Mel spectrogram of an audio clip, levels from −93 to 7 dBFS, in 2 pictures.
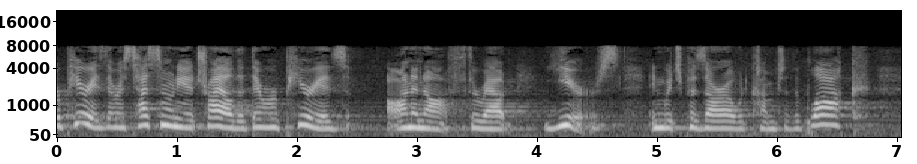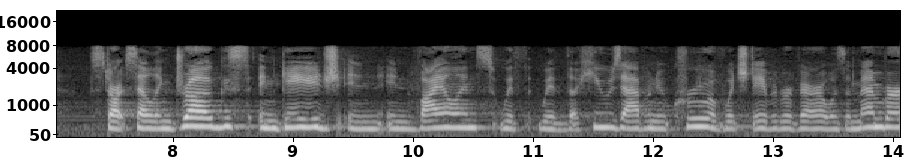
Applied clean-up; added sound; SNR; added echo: none; none; none; none.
